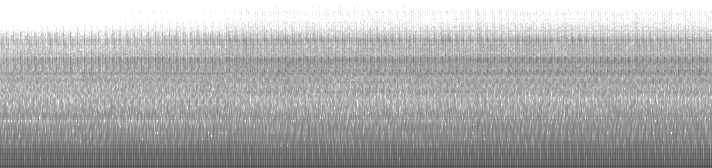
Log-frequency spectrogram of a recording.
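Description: Case IH Farmall compact tractor's diesel engine idling steadily, running as the donor vehicle for a jump-start through jumper cables.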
